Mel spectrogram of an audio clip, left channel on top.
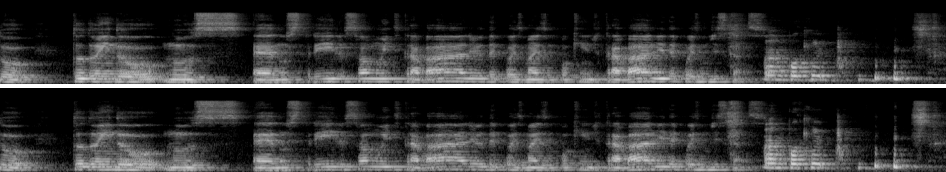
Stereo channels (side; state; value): both; normal; correlation 0.48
